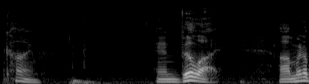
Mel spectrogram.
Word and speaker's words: chyme: I believe it has a Greek origin, and that's why it's pronounced chyme.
